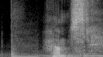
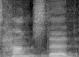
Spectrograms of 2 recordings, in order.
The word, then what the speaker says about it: Hampton: a guy called Ben Hampstead. I can never say his name right. It's Hampton.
